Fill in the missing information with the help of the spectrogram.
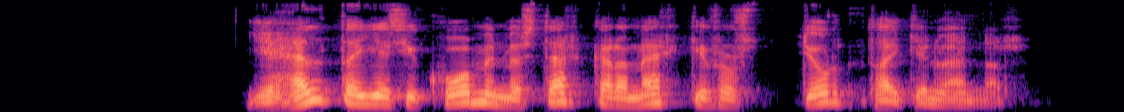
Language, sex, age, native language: Icelandic, male, 60-69, Icelandic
